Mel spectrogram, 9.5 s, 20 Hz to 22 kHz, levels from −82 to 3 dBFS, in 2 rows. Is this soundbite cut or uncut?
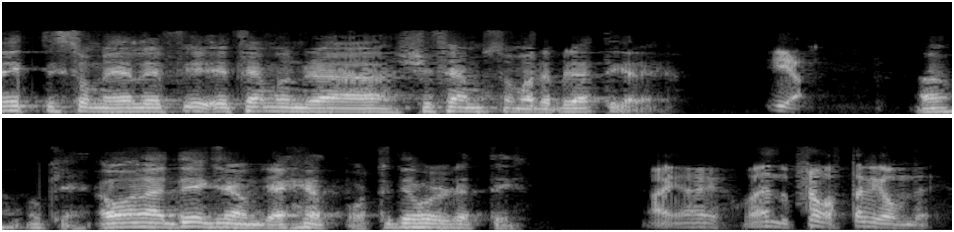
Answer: uncut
